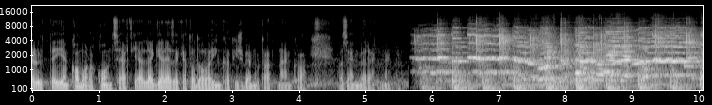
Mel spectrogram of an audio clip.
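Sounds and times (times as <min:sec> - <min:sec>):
flute melody: 0:05.7 - 0:10.0
steady drum beat: 0:05.7 - 0:10.0.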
